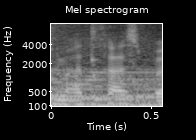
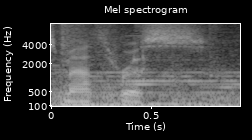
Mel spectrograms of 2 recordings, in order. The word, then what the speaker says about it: Mathres: Well, in French it's Matres, but in English it's Mathres.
